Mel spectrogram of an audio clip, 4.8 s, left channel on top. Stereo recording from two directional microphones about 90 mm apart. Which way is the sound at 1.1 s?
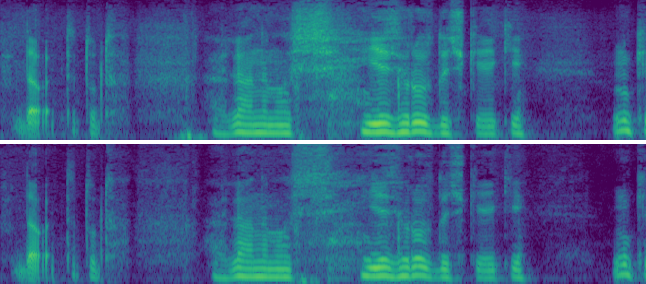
65° right (ahead or behind).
